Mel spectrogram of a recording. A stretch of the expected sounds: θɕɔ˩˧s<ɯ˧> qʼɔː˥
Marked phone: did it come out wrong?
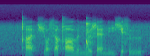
no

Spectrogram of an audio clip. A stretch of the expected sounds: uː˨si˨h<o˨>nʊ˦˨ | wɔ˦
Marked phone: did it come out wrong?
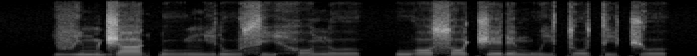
yes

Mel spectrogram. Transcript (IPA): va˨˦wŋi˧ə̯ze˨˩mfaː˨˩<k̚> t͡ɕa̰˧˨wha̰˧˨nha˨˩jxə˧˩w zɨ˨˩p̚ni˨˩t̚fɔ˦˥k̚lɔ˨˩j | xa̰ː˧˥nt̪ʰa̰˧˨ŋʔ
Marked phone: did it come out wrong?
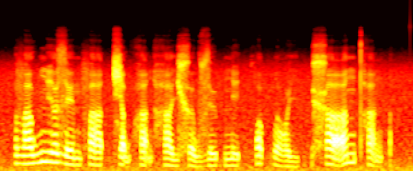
yes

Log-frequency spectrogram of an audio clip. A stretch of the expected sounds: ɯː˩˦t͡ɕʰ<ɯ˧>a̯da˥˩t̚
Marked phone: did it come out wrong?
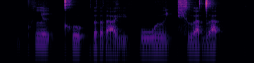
no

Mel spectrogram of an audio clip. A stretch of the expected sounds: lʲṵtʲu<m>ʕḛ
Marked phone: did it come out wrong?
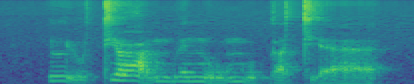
yes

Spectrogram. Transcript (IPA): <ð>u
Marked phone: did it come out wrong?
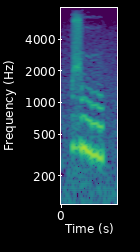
yes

